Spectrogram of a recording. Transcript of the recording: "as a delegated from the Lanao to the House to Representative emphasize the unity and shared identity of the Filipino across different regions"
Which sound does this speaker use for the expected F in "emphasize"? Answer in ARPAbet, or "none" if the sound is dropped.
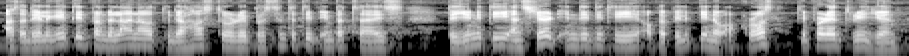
P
